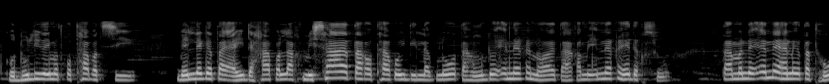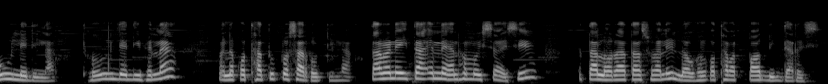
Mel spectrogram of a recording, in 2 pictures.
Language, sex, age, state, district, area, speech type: Assamese, female, 45-60, Assam, Barpeta, rural, spontaneous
